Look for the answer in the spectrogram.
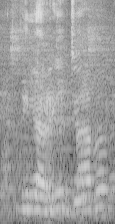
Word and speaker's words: Iñárritu: Iñárritu? – Yeah.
